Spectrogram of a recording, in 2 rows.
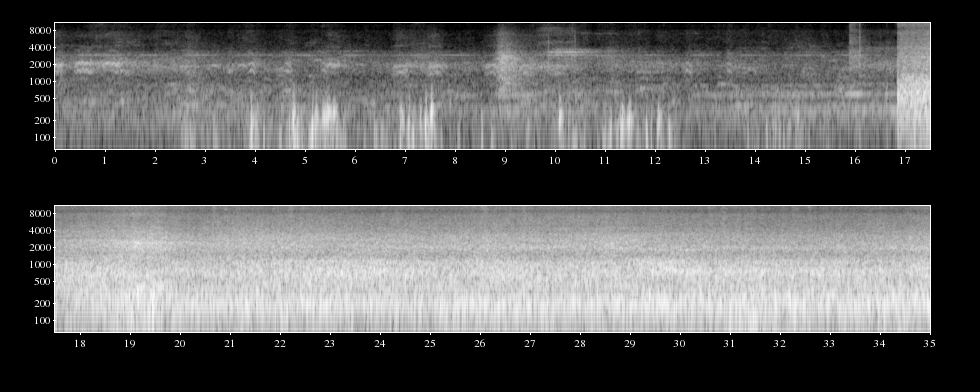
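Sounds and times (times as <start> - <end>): train wheels rumbling on rails: 16.9 - 35.0.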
